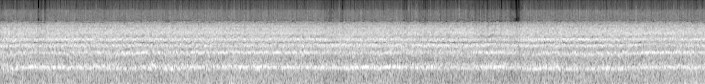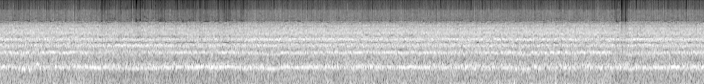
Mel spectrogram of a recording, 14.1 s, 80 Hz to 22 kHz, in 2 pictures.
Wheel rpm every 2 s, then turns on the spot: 230, 230, 220, 230, 220, 230, 230.
none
